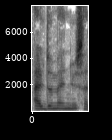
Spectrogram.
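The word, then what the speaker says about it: Alde Manuce: Alors Aldomanus à la française. – Aldomanus. – Ou Aldomanuccio à l'italienne.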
